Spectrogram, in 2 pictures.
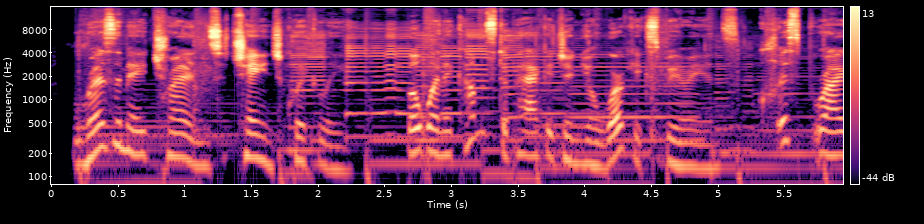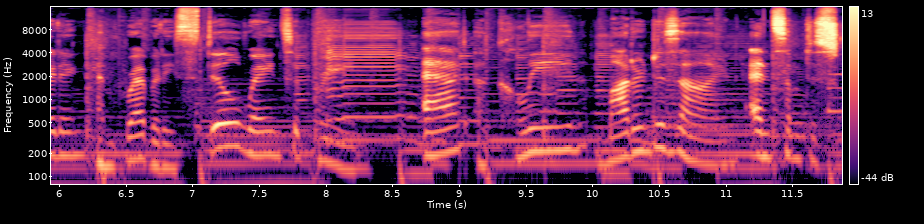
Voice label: E-learning; Voice Over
